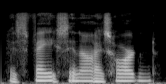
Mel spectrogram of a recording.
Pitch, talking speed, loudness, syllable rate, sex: 160 Hz, 180 wpm, -17 LUFS, 4.7 syllables/s, female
